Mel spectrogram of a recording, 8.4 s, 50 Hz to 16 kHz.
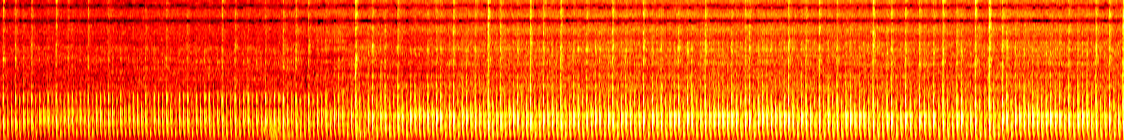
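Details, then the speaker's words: Homelite 1050 100cc two-stroke chainsaw with 404 chain, first cut in wood: steady high thin buzz under cut, strained and never gaining power, running lean despite richening; owner suspects a serious air leak. "well that 1050 isn't running so hot guys um i keep riching it up and it's still running like it's lean so we got some sort of a serious air leak going on"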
